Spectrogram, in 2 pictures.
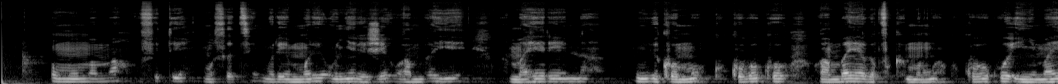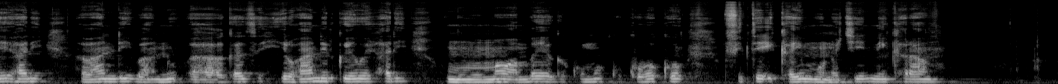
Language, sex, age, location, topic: Kinyarwanda, male, 25-35, Kigali, health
